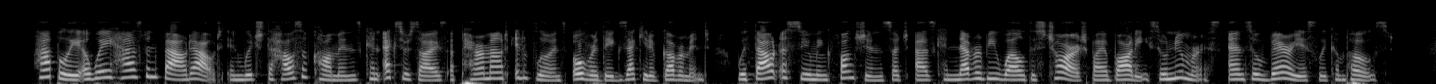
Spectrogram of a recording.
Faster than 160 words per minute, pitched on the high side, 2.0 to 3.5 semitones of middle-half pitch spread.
No: average, 170 wpm; high, 230 Hz; average, 3.9 semitones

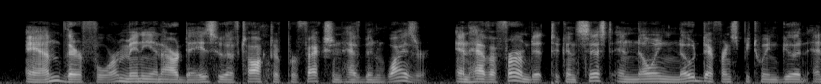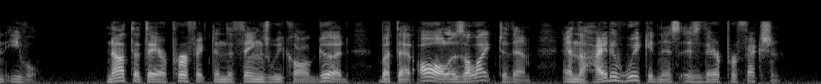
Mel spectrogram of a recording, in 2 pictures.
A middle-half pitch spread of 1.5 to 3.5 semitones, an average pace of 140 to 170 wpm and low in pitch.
No: average, 3.1 semitones; average, 195 wpm; low, 120 Hz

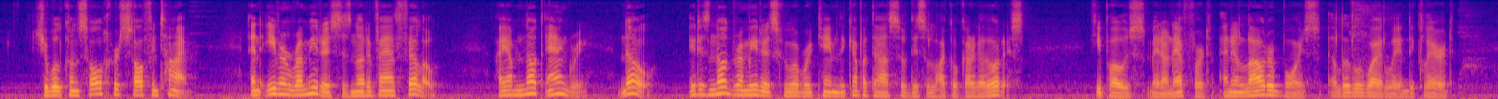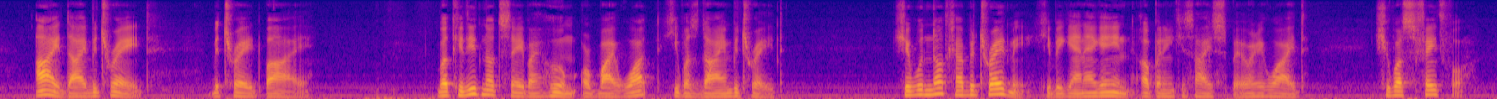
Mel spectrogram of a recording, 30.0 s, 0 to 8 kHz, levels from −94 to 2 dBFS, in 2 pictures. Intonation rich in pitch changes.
Yes: wide, 5.8 semitones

